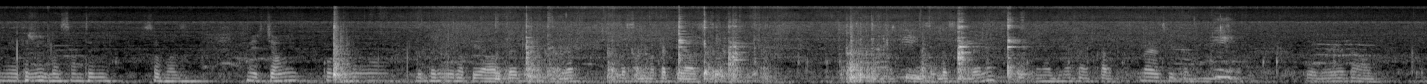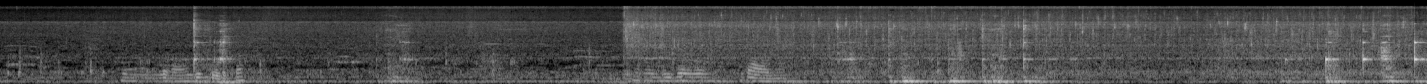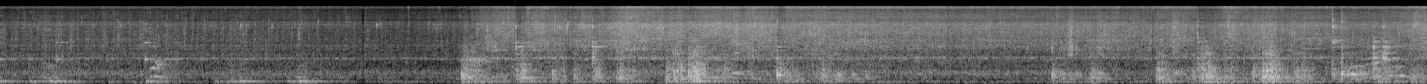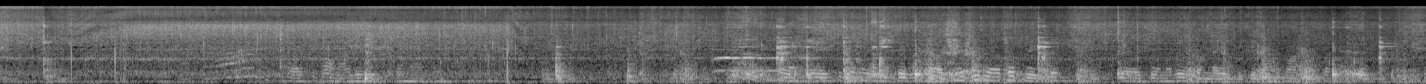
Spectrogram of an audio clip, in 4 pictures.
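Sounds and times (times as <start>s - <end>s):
vegetables sizzling in oil: 0.0s - 57.0s
spoon scraping against pot: 27.1s - 29.4s, 39.0s - 43.5s, 47.8s - 57.0s.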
